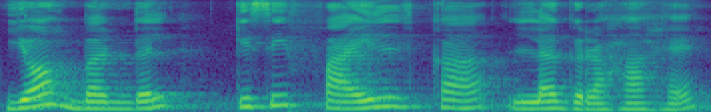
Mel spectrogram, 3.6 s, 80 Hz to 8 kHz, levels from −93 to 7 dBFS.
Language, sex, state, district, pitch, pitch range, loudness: Hindi, female, Karnataka, Bangalore, 195 Hz, 175-230 Hz, -17 LUFS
